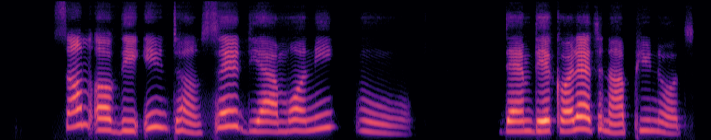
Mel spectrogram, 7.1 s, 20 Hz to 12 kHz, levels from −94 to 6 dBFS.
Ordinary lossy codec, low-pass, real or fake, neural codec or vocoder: none; none; fake; codec, 24 kHz, 0.5 kbps, DualCodec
